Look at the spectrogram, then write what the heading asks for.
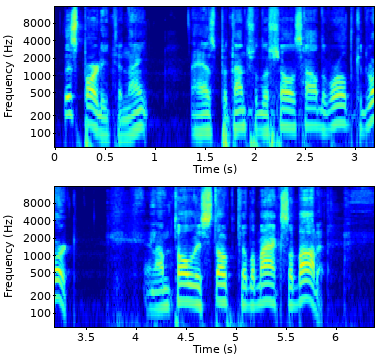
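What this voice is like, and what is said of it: Imitates another person's voice. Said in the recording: “I can sound a lot like him. ... I can give a really good impression. ... Well, that's really good.”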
